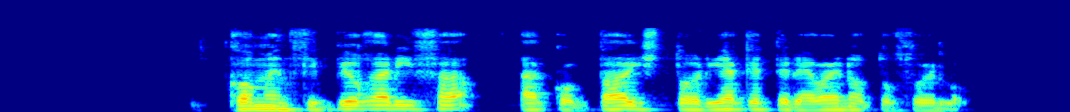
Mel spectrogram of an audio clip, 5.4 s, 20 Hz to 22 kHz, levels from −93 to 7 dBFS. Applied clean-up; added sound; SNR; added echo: none; none; none; none.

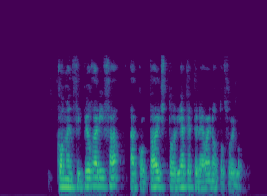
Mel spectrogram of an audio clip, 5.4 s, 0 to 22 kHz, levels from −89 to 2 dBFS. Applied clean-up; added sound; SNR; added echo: none; none; none; reverberation time 0.2 s.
